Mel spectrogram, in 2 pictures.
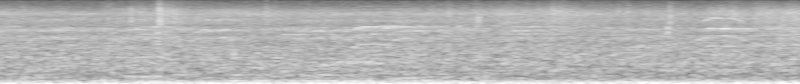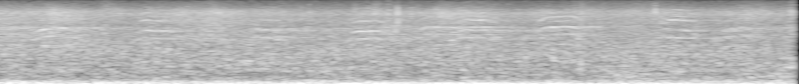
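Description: Outdoor ambience: a steady low rumble with faint, short high chirps scattered throughout.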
